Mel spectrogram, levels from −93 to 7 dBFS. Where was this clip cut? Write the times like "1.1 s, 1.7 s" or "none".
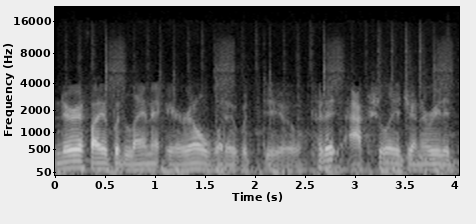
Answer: none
